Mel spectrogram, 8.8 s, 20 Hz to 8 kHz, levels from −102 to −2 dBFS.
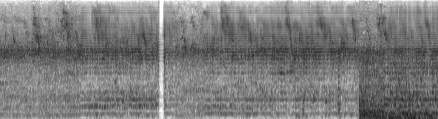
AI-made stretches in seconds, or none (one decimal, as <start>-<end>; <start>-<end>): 1.6-3.5; 4.1-7.1; 7.7-8.8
